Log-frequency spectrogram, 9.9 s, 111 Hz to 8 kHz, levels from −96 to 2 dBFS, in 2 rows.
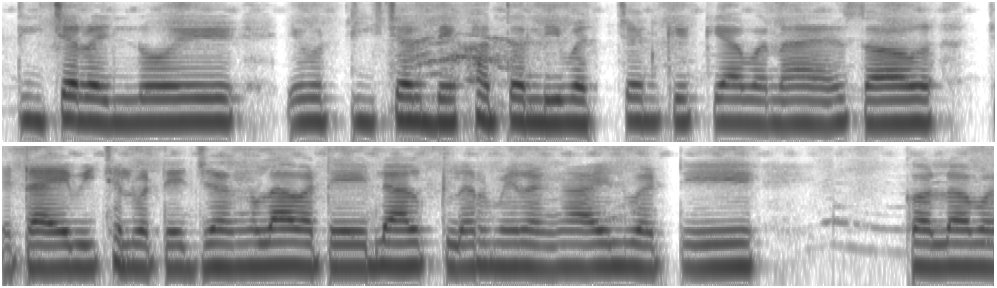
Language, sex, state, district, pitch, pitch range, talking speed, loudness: Hindi, female, Uttar Pradesh, Gorakhpur, 205 Hz, 200-215 Hz, 150 wpm, -29 LUFS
